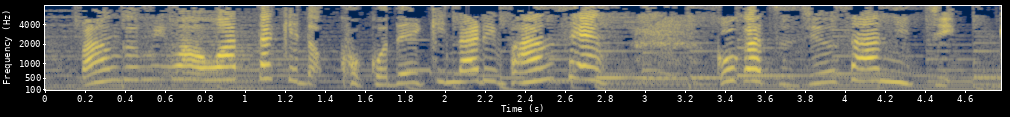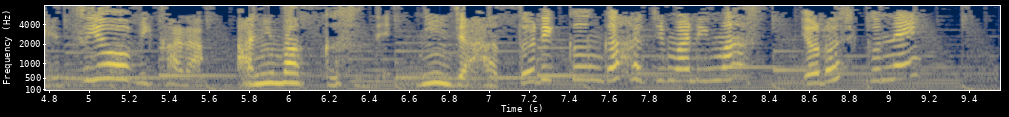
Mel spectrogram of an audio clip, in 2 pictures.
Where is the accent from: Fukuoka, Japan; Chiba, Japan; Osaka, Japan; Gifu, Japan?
Fukuoka, Japan; now in Tokyo, Japan; 私地元福岡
